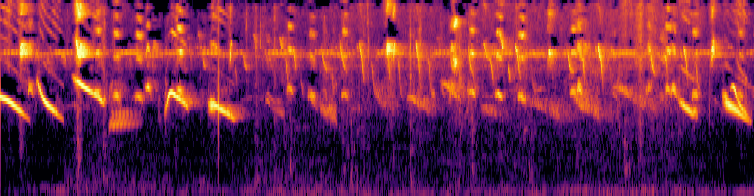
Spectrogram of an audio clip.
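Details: Macheando song from green-winged saltator, played to heat up males: loud downslurred whistles at an uneven quick pace, interspersed with softer chips, above a constant high background tone.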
